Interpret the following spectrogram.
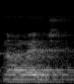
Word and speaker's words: knowledge: Now see here pronunciation. Pronunciation, even though K is in front of K is what is in the sentence, but we should not pronounce this. Knit, knob, known, knee, knot, knowledge, knife, no, knuckle. These are the words. K is silent here. K is silent. K is silent letter.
